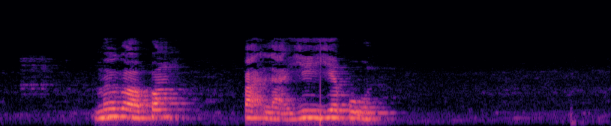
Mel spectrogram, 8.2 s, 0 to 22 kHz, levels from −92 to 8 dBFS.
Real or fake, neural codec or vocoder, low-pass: real; none; 7.2 kHz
